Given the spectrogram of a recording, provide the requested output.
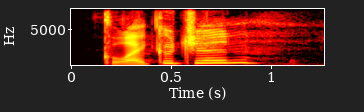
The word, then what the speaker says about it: glycogen: So within the first 6 to 72 hours of not eating, all your glycogen, am I pronouncing that right? – Sounds right.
